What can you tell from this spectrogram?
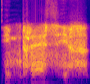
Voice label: compliment, jungle male epic; Counter Strike Model Pack; CS:GO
